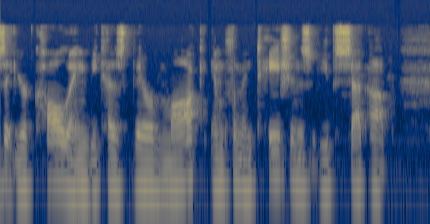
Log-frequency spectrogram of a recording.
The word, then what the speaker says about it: Moq: unit testing framework and mock which allows you to it's spelled moq but it's - MOC MOC k out implementations of interfaces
